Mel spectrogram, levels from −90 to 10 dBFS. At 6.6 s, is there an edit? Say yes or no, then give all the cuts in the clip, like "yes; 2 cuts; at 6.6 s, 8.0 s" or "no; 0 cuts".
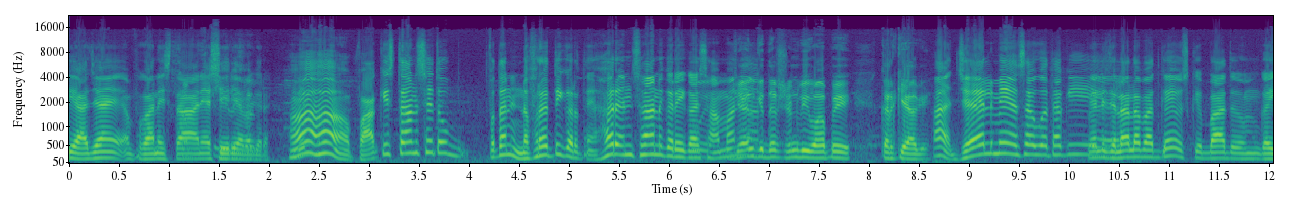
yes; 3 cuts; at 2.0 s, 6.6 s, 10.1 s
